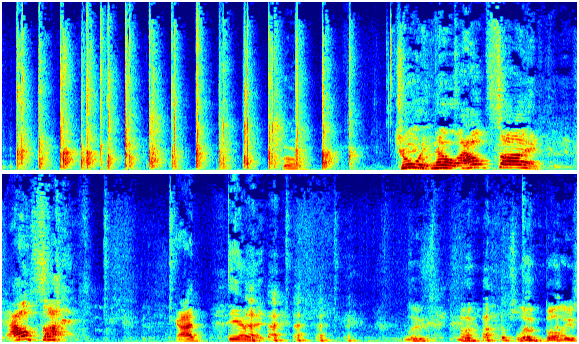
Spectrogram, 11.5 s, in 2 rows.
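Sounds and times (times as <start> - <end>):
hands clapping: 0.0 - 3.8
speech: 2.8 - 3.2, 4.0 - 6.5, 7.5 - 9.2, 9.8 - 11.5
laughter: 8.0 - 11.5.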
